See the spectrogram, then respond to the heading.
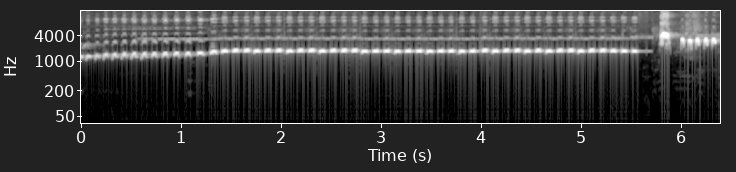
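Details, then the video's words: White-rumped shama training song in the 'kéo thuốc lào' and 'giọng dây' styles. A long, fast, even trill of repeated whistled notes rises slightly and holds steady for over five seconds, then ends in a brief burst of higher notes. "Luyện chòe lửa hót hay mỗi ngày ❣ kéo thuốc lào ❣ hót giọng dây"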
